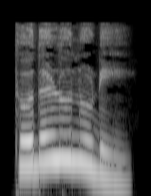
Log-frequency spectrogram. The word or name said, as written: ತೊದಲ್ನುಡಿ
